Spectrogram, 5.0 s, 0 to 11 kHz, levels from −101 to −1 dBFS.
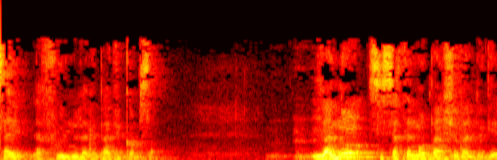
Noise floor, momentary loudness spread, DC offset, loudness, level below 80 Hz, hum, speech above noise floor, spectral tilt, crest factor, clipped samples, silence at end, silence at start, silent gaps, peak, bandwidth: -62 dBFS; 14 LU; under 0.1%; -27 LUFS; -72 dBFS; none; 35 dB; -5 dB/octave; 20 dB; under 0.1%; 0 s; 0 s; none; -10 dBFS; 8.8 kHz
